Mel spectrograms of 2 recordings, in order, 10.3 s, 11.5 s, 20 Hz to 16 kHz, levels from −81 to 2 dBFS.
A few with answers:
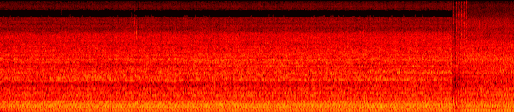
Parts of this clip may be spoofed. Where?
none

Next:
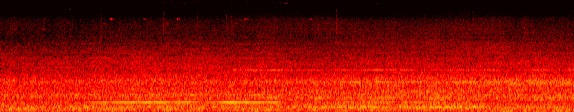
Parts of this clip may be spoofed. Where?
0.0-4.3 (vocoder, BigVGAN v2); 8.2-11.5

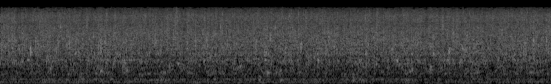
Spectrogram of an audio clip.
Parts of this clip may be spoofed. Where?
3.8-4.6 (autoencoder, DAC-VAE)

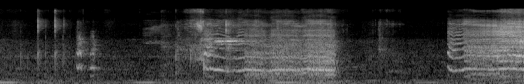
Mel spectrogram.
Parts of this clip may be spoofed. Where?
none

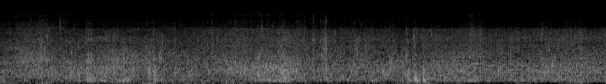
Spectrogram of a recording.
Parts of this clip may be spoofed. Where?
4.6-5.3 (vocoder, BigVGAN v2)

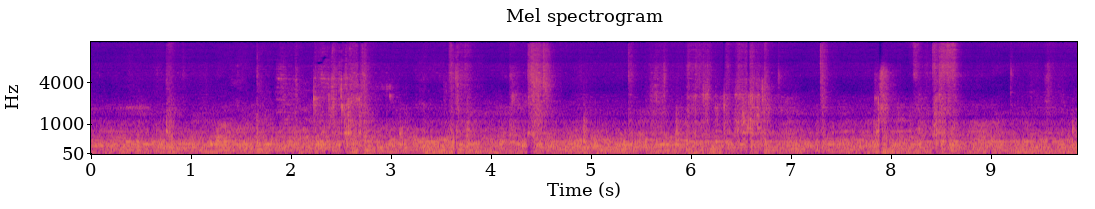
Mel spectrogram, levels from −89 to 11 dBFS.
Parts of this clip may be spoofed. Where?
0.0-1.3 (codec, SNAC); 2.6-9.9

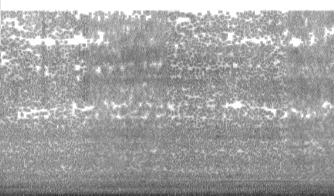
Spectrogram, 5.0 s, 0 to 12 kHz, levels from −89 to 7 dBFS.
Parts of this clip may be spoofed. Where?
1.3-2.5 (vocoder, Vocos); 4.3-5.0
